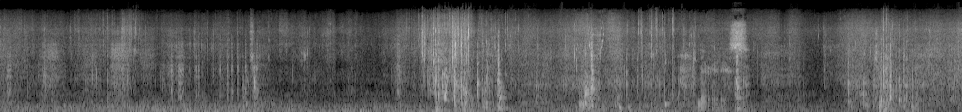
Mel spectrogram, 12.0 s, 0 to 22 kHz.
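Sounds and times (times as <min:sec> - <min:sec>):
wind rumble on microphone: 0:00.0 - 0:12.0
water sloshing around kayak: 0:04.0 - 0:12.0
splashing and clattering fish: 0:05.0 - 0:09.4.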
